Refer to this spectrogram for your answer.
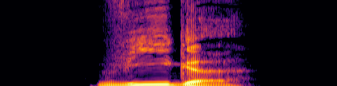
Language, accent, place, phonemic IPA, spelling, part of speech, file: German, Germany, Berlin, /ˈviːɡə/, Wiege, noun, De-Wiege.ogg
- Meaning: 1. cradle 2. infancy, origin 3. rocking blotter, blotting-paper rocker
